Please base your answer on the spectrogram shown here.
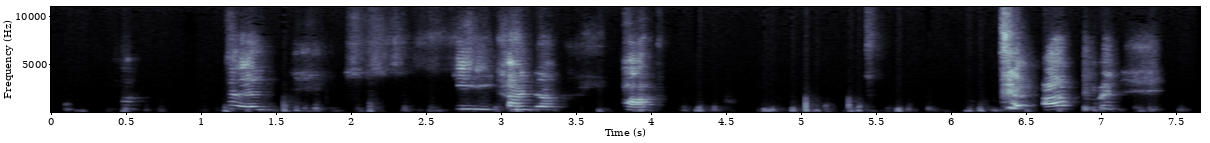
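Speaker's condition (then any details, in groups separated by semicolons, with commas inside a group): Stuttering; attended a speech course; blocks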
